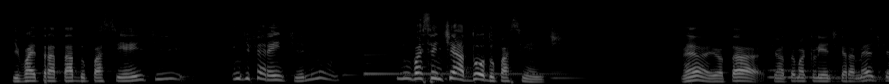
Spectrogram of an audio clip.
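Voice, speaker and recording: A male pastor preaching a sermon, telling a personal story in a loose, conversational way that builds into fervent, loud preaching. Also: fairly high pitch.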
